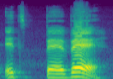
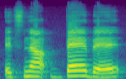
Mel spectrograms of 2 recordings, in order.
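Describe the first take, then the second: First: Bebé with the last syllable lower and stressed; bebé, accent on the last syllable; stress on final é. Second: Bebe said with flat even stress, slowly; wrong stress bebe. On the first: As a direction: land firmly on the é of bebé. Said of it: "enforce that sound". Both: Shown as a demonstration.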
